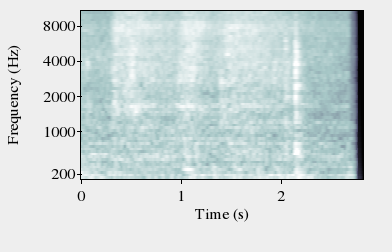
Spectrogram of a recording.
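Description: Water poured into frying onion and ginger-garlic masala bursts into a loud, steady sizzle with stirring scrapes, ending in a brief clink before cutting off.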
